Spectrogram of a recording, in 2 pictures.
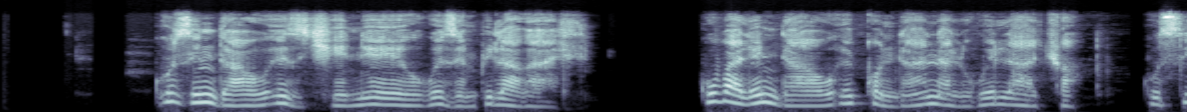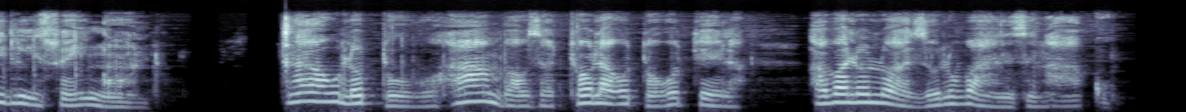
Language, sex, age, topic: North Ndebele, male, 50+, health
